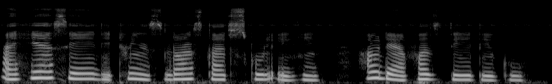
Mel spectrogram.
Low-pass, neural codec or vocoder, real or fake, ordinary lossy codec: 14.4 kHz; none; real; none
